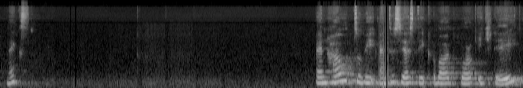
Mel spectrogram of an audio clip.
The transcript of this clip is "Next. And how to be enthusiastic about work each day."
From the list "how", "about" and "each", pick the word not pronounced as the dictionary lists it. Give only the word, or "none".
none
